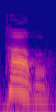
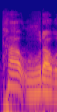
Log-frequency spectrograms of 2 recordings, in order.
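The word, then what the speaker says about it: תו: 자, 타브. 하나, 둘. 타브. 무슨 뜻이에요? 예, 표식. 뭐, 십자. 그런 뜻이 있다고 해요. 자, 타브. 예. 성서 히브리어에서는 타우라고 돼요. 타우라고 돼요. 예, 근데 우리는 그냥 타브로 하죠.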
